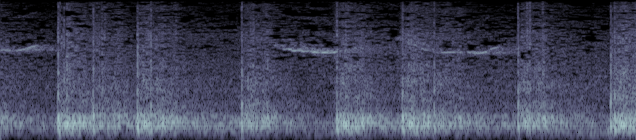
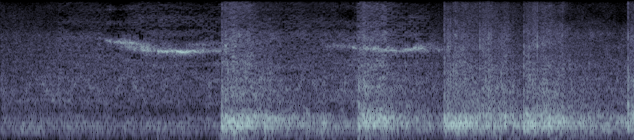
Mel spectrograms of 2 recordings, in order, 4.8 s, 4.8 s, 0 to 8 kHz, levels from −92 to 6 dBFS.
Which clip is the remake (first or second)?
second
